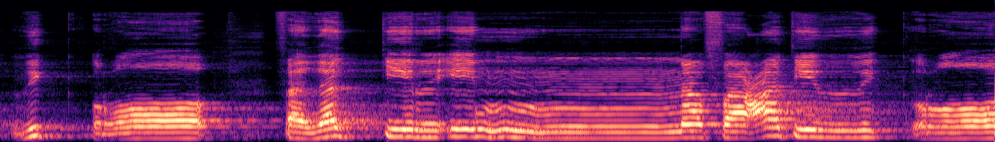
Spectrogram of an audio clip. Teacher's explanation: اب یہاں پر دیکھیے نون، اس نون کو نہیں پڑھنا ہے بلکہ اس حمزہ کو اس نون کے ساتھ ملا کر پڑھنا ہے، نون مشدد ہے تو یہاں پر غنہ کرنا ہے، ان نفعت الذکریٰ، ذال کو باریک، کاف کو باریک، را کو موٹا کر کے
